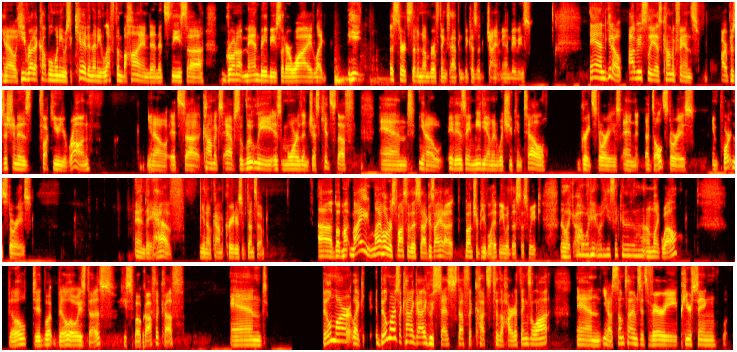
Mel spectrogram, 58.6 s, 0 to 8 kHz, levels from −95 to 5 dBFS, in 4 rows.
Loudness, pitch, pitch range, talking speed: -19 LUFS, 125 Hz, 115-150 Hz, 180 wpm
